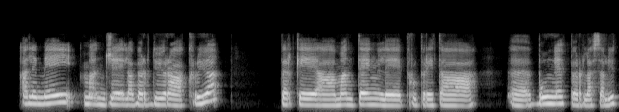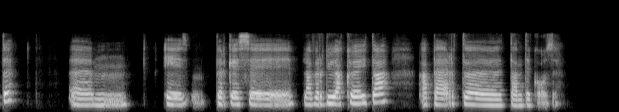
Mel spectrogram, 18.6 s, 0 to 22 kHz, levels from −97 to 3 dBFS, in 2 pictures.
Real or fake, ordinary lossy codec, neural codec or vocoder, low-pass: real; none; none; 7.2 kHz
